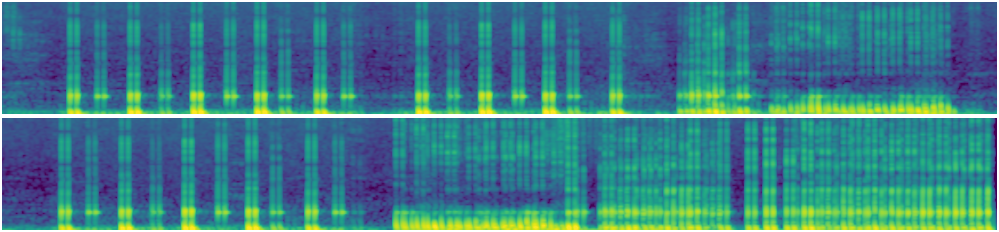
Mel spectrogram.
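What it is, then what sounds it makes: Plastic food container. A small, hollow, white round plastic tupperware container is held in one hand and tapped quickly on its side with the fingertips. Quick bursts of dull, hollow clicks with a faint mid-pitched ring alternate with stretches of rapid, blurred drumming that sound like a continuous low rumble.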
